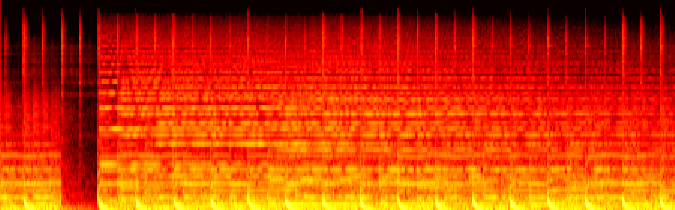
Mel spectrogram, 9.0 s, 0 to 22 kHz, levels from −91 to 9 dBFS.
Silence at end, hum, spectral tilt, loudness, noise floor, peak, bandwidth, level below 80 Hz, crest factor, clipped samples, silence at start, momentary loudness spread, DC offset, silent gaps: 0 s; none; -6.5 dB/octave; -17 LUFS; -36 dBFS; -2 dBFS; 14 kHz; -20 dBFS; 14 dB; under 0.1%; 0 s; 4 LU; under 0.1%; none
